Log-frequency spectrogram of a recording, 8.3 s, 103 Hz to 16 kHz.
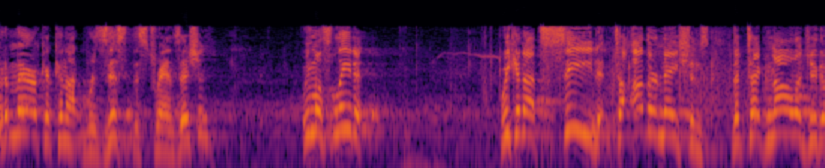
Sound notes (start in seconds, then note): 6.2 applause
